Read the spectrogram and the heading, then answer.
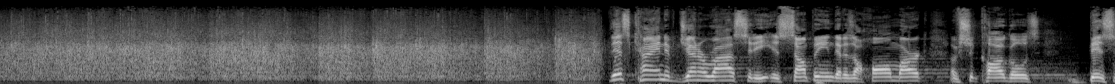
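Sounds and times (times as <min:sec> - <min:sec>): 
audience applause: 0:00.0 - 0:06.1
speech: 0:06.1 - 0:11.1.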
